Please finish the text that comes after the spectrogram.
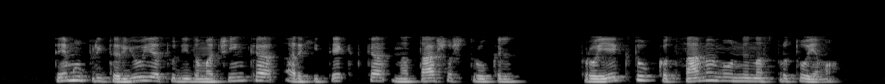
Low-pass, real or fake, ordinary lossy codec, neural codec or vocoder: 3.6 kHz; real; AAC, 32 kbps; none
